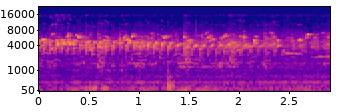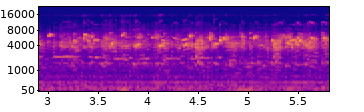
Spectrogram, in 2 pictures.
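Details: Canary chicks at feeding time, filling the air with dense, continuous high-pitched chirping and rapid peeping, with a few thin whistled notes threaded through the middle.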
